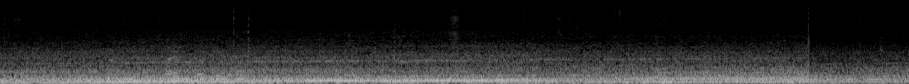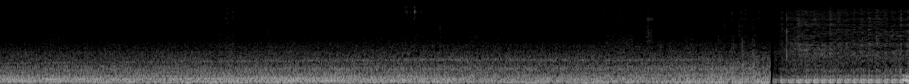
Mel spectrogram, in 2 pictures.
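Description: Steady road and engine drone heard from inside a car driving through a road tunnel, with a low hum under it. It cuts off abruptly near the end.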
